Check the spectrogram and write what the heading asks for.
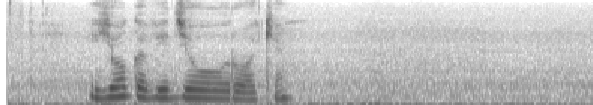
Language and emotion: Russian, neutral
